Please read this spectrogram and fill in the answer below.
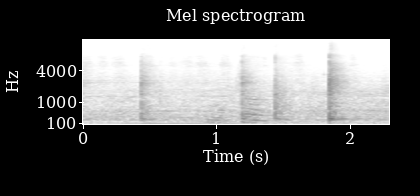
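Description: Chalk writing on a chalkboard: four short, sharp taps and scrapes of the chalk against the board, the last near the end the loudest.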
